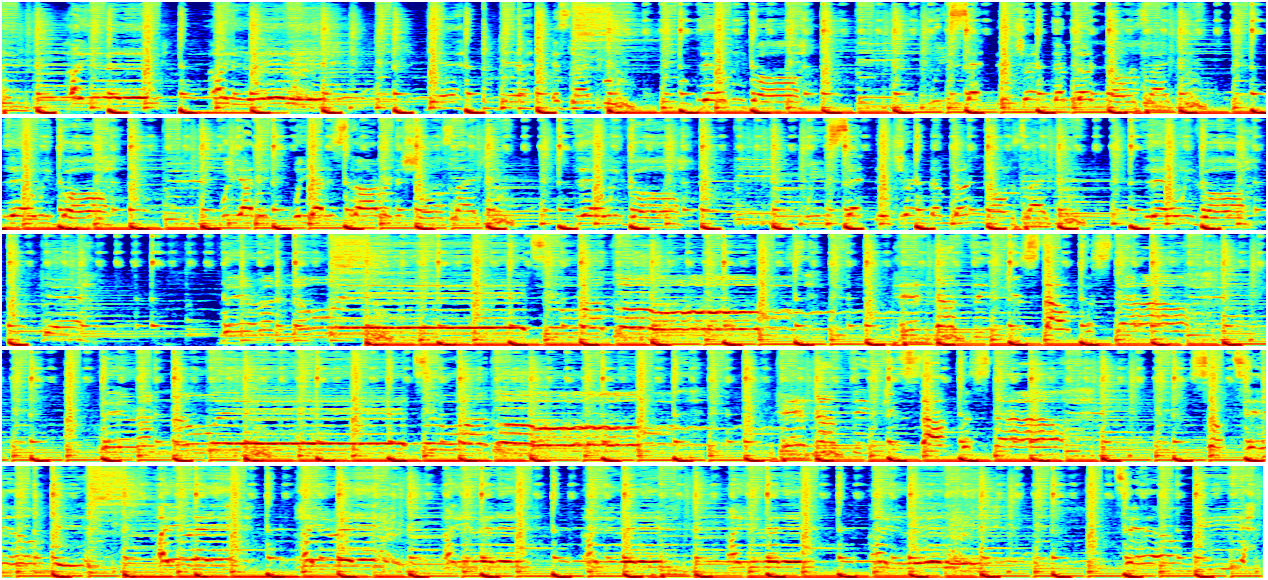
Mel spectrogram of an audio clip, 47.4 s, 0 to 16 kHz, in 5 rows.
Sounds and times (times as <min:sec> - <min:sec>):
Afrobeat: 0:00.0 - 0:47.3.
